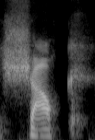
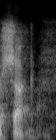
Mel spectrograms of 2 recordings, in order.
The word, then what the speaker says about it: Shough: Shough. Oh, so it looks like Shauk. It looks like show, like Shao. Shao. Okay, anyway, Tyler Shuck.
